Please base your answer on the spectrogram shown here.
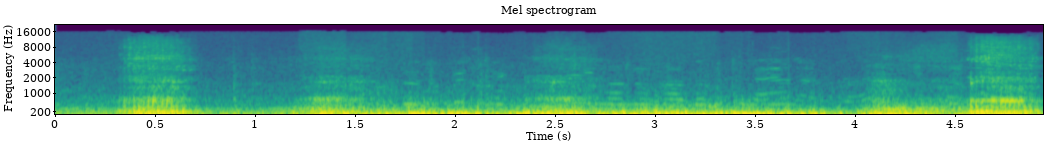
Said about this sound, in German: Ein offensichtlich erregter Büffel schnaubt und grunzt. Er interessiert sich zweifellos für eine Büffelkuh.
